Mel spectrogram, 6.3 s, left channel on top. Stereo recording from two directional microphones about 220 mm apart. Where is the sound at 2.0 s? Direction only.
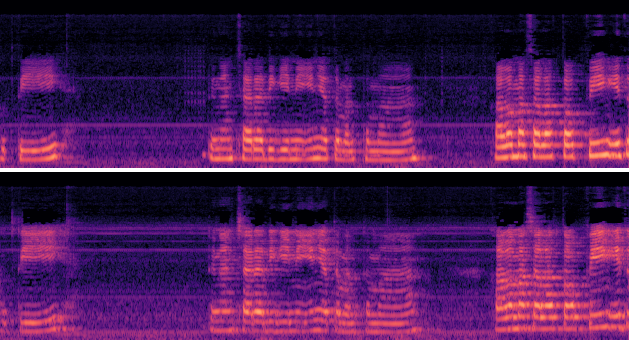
45° left (ahead or behind).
